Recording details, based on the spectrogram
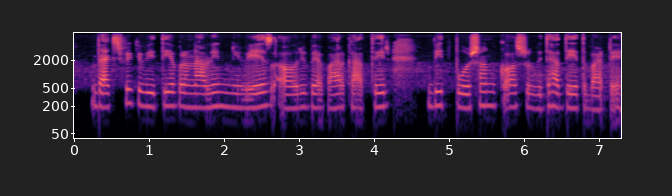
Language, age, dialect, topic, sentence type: Bhojpuri, 25-30, Northern, banking, statement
